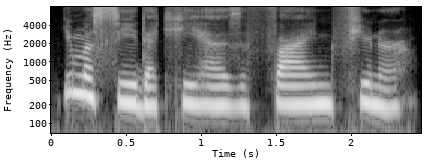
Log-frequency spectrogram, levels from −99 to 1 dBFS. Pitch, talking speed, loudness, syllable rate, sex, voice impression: 215 Hz, 220 wpm, -17 LUFS, 5.1 syllables/s, female, feminine, adult-like, relaxed, muffled, calm, friendly, reassuring, kind, modest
